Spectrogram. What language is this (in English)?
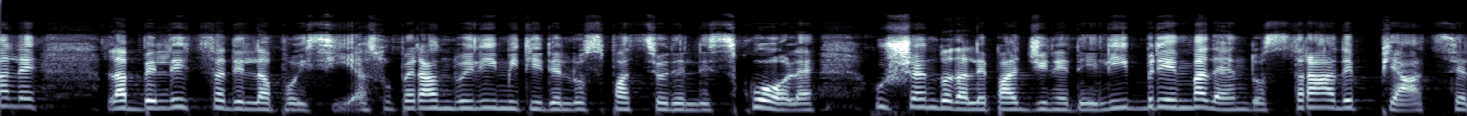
Italian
